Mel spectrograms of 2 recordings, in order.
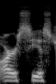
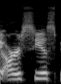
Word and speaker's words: Arceus: which is supposed to reference how Arceus changes its type. Sorry, I say Arceus because it's a habit of mine and it's closer to the Japanese pronunciation, but yeah, it's Arceus. I don't know, whatever.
